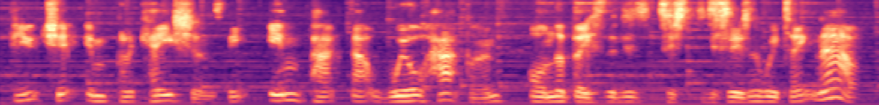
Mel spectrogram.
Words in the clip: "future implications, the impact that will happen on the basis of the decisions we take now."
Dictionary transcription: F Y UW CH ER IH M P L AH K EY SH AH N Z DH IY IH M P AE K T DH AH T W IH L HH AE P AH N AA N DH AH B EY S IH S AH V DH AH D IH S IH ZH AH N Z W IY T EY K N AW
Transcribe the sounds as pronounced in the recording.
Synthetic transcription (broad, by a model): F Y UW CH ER IH M P L AH K EY SH AH N Z DH IY IH M P AE K T DH AH T W IH L HH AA P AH N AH N DH AH B EY S IH S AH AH D IH S IH ZH AH N Z W IY T EY K N AW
